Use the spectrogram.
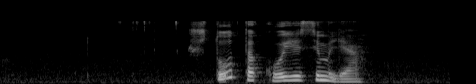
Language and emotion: Russian, neutral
